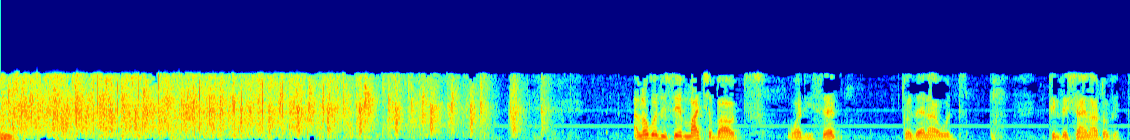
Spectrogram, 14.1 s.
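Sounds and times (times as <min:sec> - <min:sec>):
audience applause: 0:00.0 - 0:07.0
speech: 0:08.0 - 0:10.6, 0:11.3 - 0:12.5, 0:13.1 - 0:14.1.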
